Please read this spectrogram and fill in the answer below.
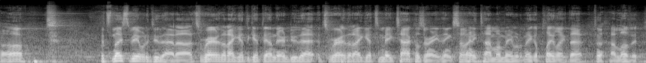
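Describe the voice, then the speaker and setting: Speaking at a very fast pace with an American accent, the voice keeps a fairly even intonation. Noticeable background noise runs underneath. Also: man, medium pitch for a man. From South Jersey, US (Jersey Shore). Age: 20s. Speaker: professional football player. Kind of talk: casual interview chat. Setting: live show with audience in a bar.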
